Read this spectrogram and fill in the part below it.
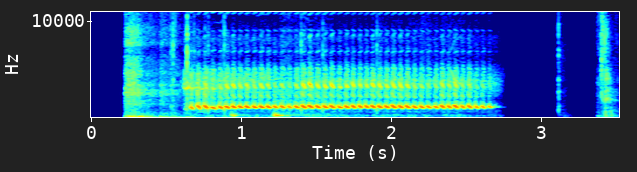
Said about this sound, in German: Habe ich dich schon mal gefragt, ob du weißt, welcher Vogel das ist? Rotbauchfliegenschnepper. Das ist absolut richtig.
